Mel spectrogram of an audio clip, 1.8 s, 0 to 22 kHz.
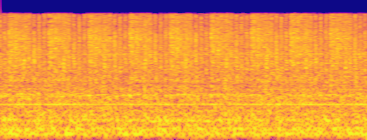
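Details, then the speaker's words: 2006 Ford F-150 5.4L three-valve V8, mileage stated as 999,000, with new spark plugs and a new Motorcraft coil after an earlier coil code. Uneven, lumpy idle with visible engine shake that feels like a misfire, but no codes are thrown. "RPM but you can feel it inside the cab like it's misfiring but it's not throwing any codes whatsoever"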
